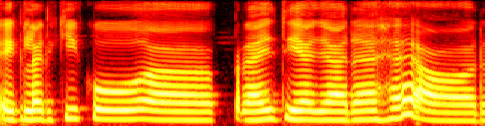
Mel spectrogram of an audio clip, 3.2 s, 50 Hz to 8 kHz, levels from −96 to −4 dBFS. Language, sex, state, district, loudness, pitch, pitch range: Hindi, female, Chandigarh, Chandigarh, -13 LUFS, 210 Hz, 200-215 Hz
